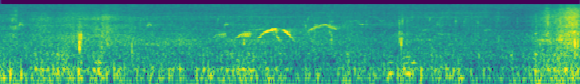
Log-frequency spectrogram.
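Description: Faint open-field ambience with a few short bird chirps near the middle, each rising and falling in pitch.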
